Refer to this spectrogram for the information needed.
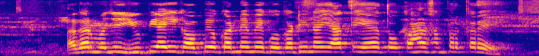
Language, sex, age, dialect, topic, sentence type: Hindi, female, 18-24, Marwari Dhudhari, banking, question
